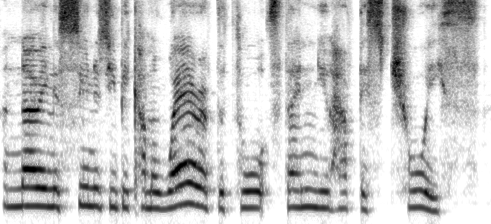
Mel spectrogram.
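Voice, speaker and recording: A woman leading a guided meditation as a coach, speaking gently with frequent pauses as she gives instructions. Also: fairly high pitch, little pitch movement.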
